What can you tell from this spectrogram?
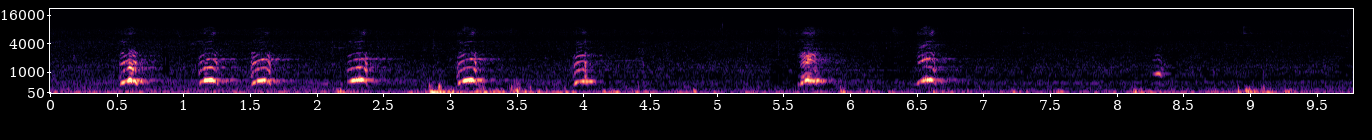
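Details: Dog objecting to neighbours relaxing in their backyard pool, giving clipped, tonal barks in quick bursts of two or three, roughly every half second, then pausing, over low background rumble.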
